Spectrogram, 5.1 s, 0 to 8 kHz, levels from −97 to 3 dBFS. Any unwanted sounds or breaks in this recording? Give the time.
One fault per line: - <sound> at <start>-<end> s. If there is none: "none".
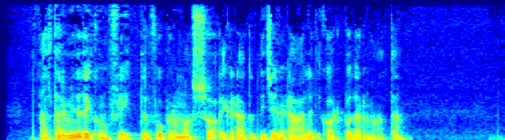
none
